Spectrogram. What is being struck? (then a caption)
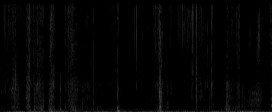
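Napa cabbage leaf. A single fresh, pale green, hand-sized and solid napa cabbage leaf is crumpled, bent and torn by fingers with long painted nails. This gives crisp, crunchy tearing and crinkling sounds with a few sharper snaps over a low rustle. A smaller torn piece of the same leaf is left at the end.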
